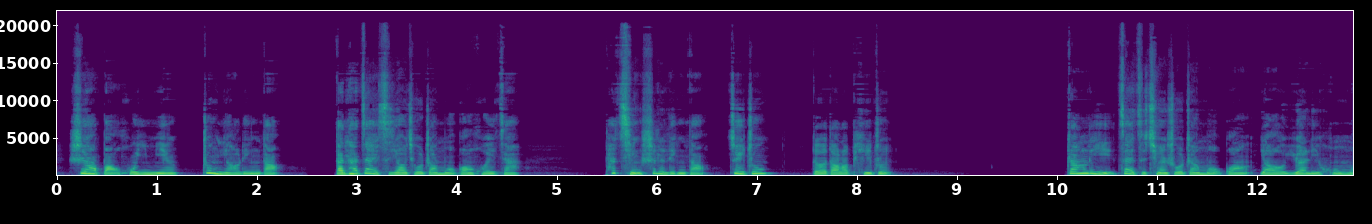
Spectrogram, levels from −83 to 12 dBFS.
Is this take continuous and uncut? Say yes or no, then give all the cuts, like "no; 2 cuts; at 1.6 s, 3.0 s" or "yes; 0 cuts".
no; 2 cuts; at 2.5 s, 6.6 s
